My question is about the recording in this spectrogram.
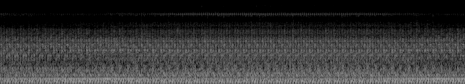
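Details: John Deere 3033R diesel tractor after water in the fuel was cleared by flushing the spin-on filter: an even, regular beat with no misses or knocks; a normal idle, running cleanly again.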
